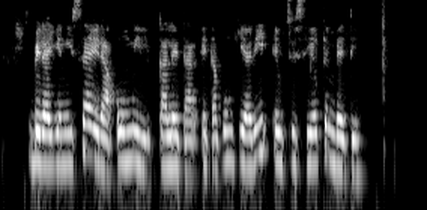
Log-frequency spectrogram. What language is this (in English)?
Basque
